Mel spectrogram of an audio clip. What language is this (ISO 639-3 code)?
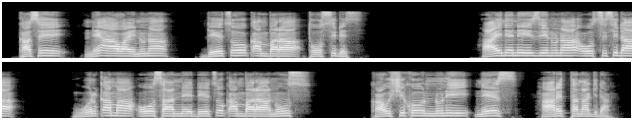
gmv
